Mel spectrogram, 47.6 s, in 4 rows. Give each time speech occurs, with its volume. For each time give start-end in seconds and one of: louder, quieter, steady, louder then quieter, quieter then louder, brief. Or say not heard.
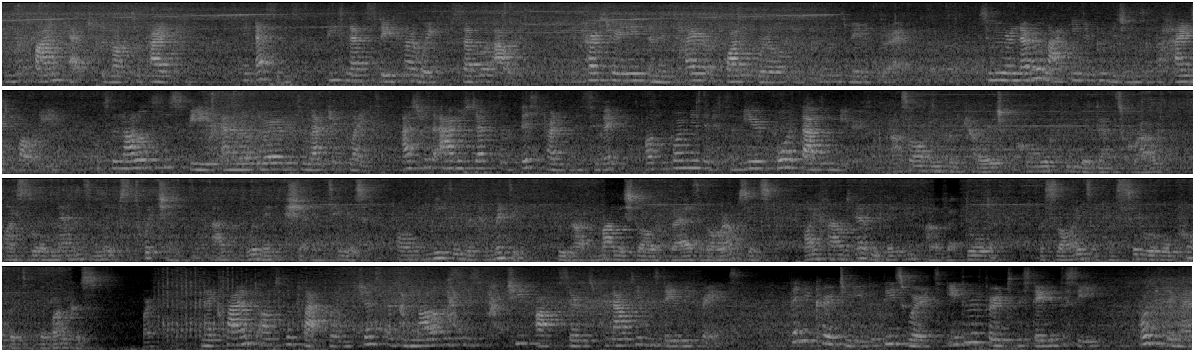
0.0-47.5 steady.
